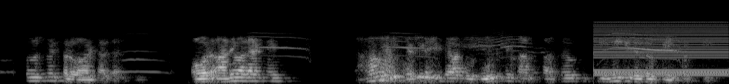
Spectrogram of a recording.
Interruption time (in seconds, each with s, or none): 3.8 s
